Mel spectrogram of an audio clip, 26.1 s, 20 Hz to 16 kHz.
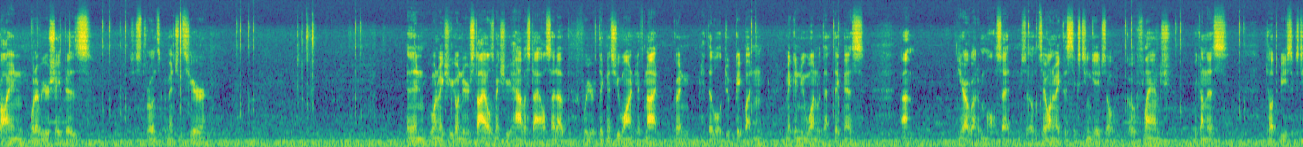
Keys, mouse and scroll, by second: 0.6 click, 1.4 d, 2.0 click, 2.3 click, 4.7 click, 4.9 click, 7.0 click, 8.8 click, 15.0 click, 16.6 click, 20.5 click, 22.4 click, 23.5 click, 24.7 click.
